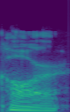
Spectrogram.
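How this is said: It is said with a clear, strong final r. "アメリカ人が言うとcar"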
